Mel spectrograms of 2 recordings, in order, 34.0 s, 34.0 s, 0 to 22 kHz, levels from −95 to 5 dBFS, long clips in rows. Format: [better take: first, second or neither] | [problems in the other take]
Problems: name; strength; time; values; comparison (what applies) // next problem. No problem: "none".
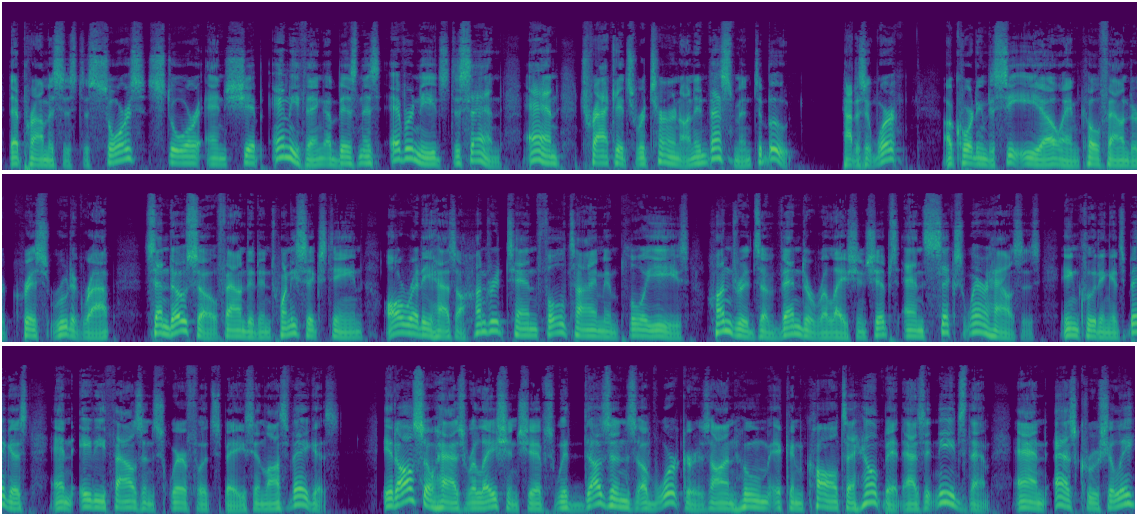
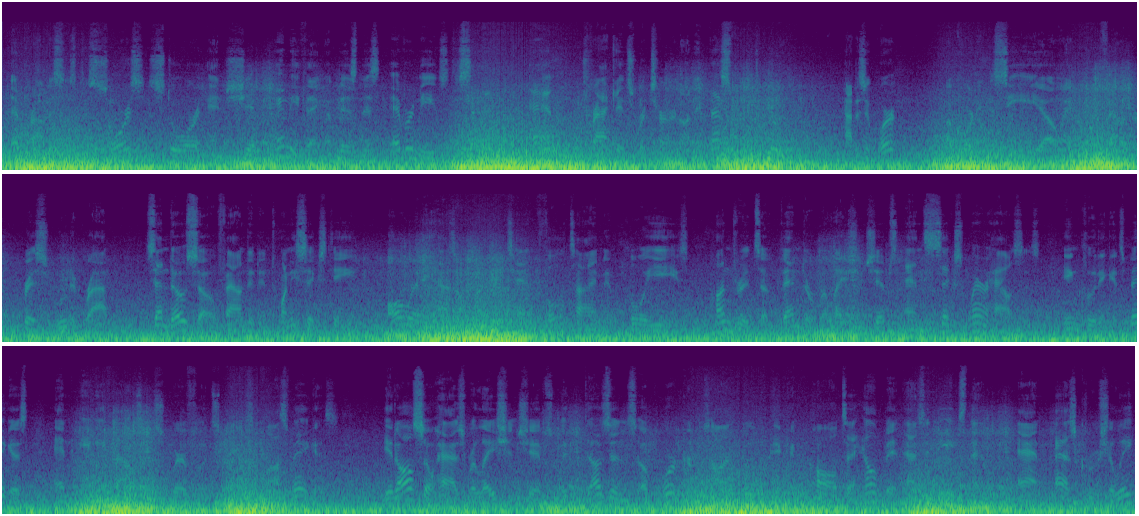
first | wind noise on the microphone; heavy; 4 dB above the speech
